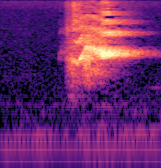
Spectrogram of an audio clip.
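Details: Cockatiel kept as a pet, left alone with a companion bird, calls for attention: one drawn-out, slightly hoarse screech swelling then fading over about half a second, over a low indoor hum.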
